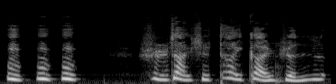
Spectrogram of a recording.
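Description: A man's voice: very high-pitched, slow, mellow, husky, no echo, dull audio, pitched above the performer's own voice, full character voice. A man voicing an innocent, whiny little boy in radio comedy jokes. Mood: sobbing.

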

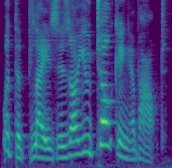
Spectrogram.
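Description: A woman voicing a blustering, indignant middle-aged father in a storybook, shouting in outrage and panic. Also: fairly low pitch, big pitch swings, unhurried. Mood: furious.

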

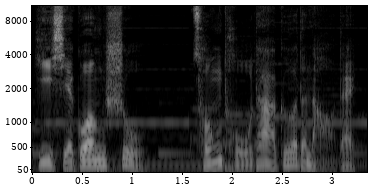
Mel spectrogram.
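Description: Guy narrating audio drama, low n slow, lively intonation. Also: soft background music.

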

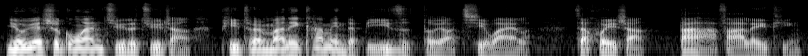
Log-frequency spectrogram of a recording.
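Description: A man's voice: deep voice, expressive, fairly quick. A man narrating a comic radio drama as a wry, mock-serious storyteller, with noise behind him. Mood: mock-grave.

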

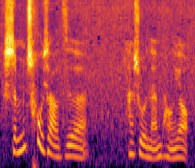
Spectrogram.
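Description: An actress in a radio drama playing a lovestruck young student with a coy, pleading manner. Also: female voice, low-pitched, animated, normal speed, a bit bright, poor audio. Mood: defiant. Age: young adult. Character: lovestruck, coaxing young student, devoted daughter and girlfriend. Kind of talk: Chinese radio drama acting. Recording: faint hiss, rain-like noise.

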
